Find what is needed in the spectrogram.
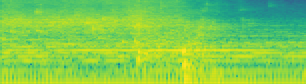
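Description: Water running from a tap into a bathroom sink, thinning out near the end, over soft background music.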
